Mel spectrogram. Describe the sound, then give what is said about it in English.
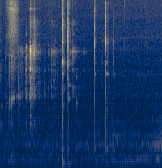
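Drinks of ten percent alcohol by volume being opened with an opener on a countdown: a short fizzy hiss, then a handful of sharp metallic clicks and glassy clinks scattered unevenly over a few seconds, with no one talking. “All right, let's open this thing up.”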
